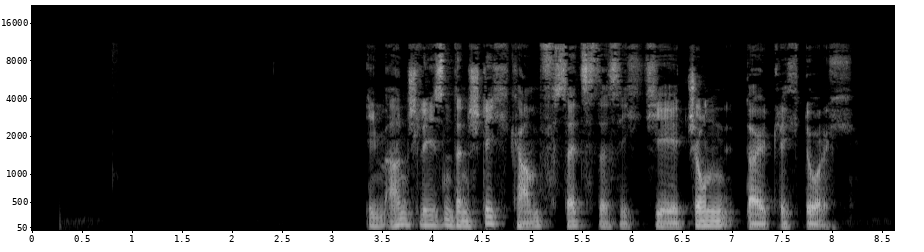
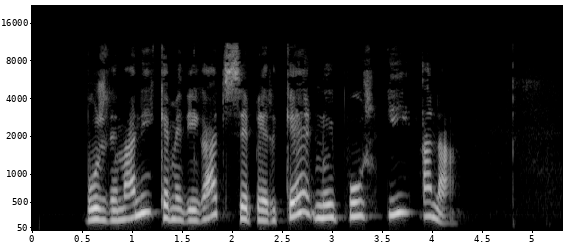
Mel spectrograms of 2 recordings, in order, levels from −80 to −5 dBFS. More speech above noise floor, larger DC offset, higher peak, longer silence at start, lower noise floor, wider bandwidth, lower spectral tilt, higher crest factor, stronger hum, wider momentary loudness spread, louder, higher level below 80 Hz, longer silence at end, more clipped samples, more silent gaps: first, 58 dB vs 36 dB; neither; about the same, -10 dBFS vs -10 dBFS; first, 3.35 s vs 0.55 s; first, -88 dBFS vs -62 dBFS; about the same, 11.5 kHz vs 11.5 kHz; second, -3 dB/octave vs -5 dB/octave; first, 24 dB vs 16 dB; neither; first, 10 LU vs 4 LU; second, -29 LUFS vs -26 LUFS; first, -44 dBFS vs -80 dBFS; second, 0.45 s vs 1.1 s; neither; neither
